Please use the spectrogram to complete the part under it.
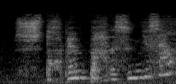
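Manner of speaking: put-on broad manly Scouse accent. Retelling a retort to lads shouting from a van: put-on broad manly scouse accent. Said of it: "put on me most filthy, scouse, manly accent".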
